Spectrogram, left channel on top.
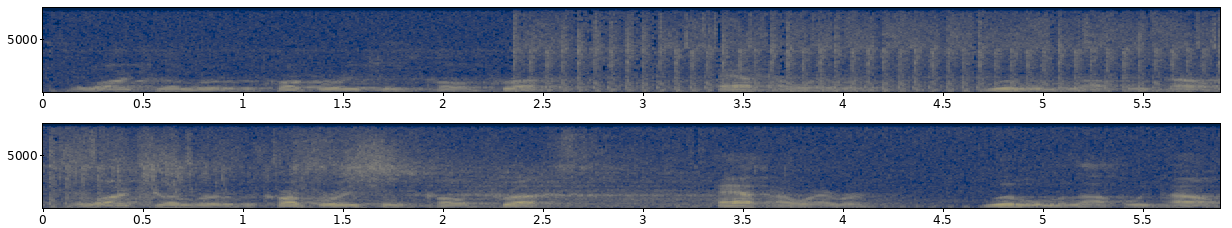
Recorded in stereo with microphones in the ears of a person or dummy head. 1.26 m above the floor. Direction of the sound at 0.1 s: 40° right (ahead or behind).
